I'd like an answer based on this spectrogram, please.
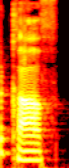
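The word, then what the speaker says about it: كاف: The letter kaaf is pronounced like K in the word likewise. So, ka, like this.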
